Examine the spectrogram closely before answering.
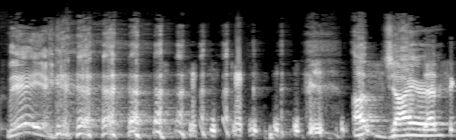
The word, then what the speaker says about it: gyre: It was Gyre. There you go. Upgyre. That's the correct pronunciation.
